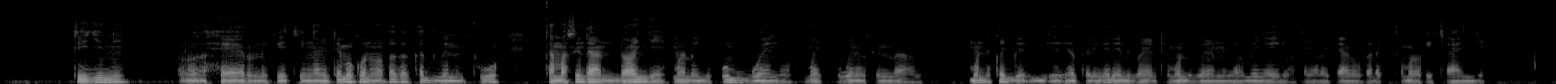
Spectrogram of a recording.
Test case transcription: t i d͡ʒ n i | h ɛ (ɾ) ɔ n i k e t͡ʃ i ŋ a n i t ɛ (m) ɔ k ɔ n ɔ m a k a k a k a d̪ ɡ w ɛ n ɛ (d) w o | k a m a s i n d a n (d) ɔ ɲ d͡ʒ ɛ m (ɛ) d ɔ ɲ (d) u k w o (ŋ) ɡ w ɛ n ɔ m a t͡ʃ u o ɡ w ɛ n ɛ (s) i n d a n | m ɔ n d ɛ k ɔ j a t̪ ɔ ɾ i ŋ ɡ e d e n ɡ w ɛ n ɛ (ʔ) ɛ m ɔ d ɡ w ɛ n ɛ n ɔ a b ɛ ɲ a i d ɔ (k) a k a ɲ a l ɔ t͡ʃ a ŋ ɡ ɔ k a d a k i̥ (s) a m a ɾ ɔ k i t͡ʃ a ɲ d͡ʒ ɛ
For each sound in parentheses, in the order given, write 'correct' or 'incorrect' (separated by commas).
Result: correct, correct, incorrect, correct, incorrect, incorrect, incorrect, correct, incorrect, correct, correct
